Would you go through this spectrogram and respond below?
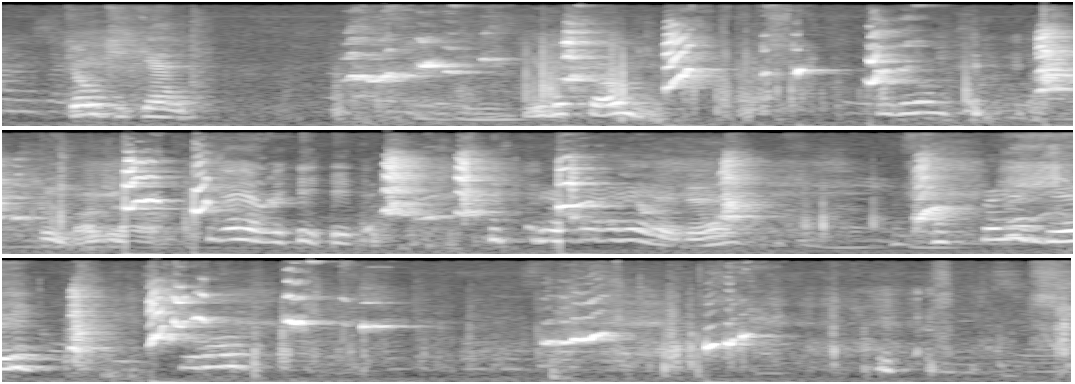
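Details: Delighted at her owner's arrival, pet dog Sezza keeps up sixteen seconds of excited whining and yelping, with pitch sliding up and down in quick bursts, mixed with a person's encouraging voice in a small room.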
